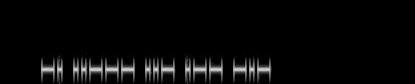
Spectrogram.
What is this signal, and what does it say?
Morse code, heard as a keyed tone, about 30 wpm, 700 Hz. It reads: N2UWK
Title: USA Call Signs - 5 Characters - Repeated 3x - 30wpm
